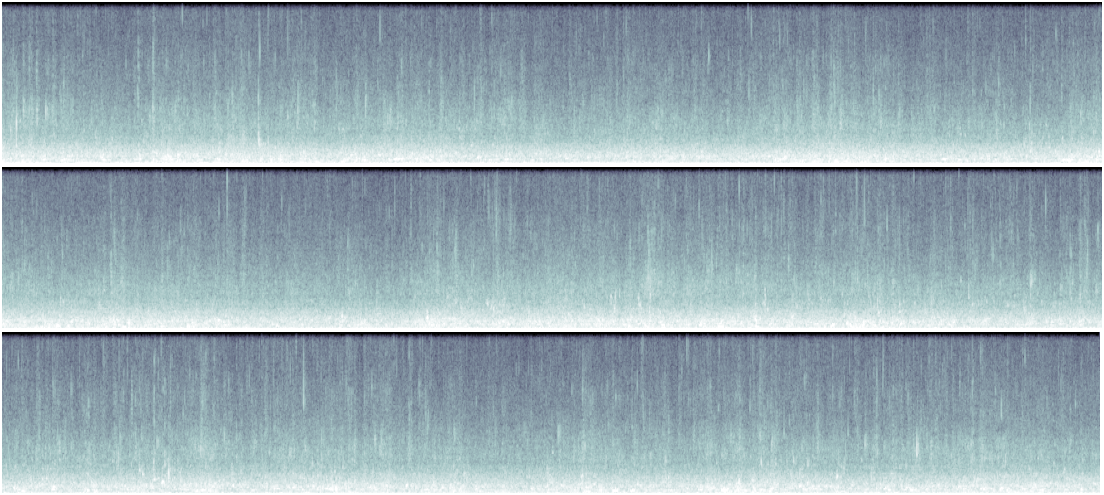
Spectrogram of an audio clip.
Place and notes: canal, Drava river, Zrkovci, Slovenia - small bridge
Maribor, Slovenia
